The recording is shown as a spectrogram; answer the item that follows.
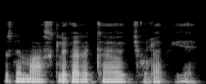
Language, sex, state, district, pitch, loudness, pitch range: Hindi, male, Jharkhand, Ranchi, 115 Hz, -17 LUFS, 110-115 Hz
